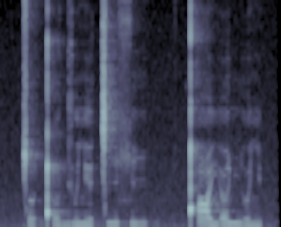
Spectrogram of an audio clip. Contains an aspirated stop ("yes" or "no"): yes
